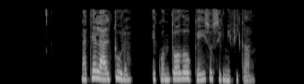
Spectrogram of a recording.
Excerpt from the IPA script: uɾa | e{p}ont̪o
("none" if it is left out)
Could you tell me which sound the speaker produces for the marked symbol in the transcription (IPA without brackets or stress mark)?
k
